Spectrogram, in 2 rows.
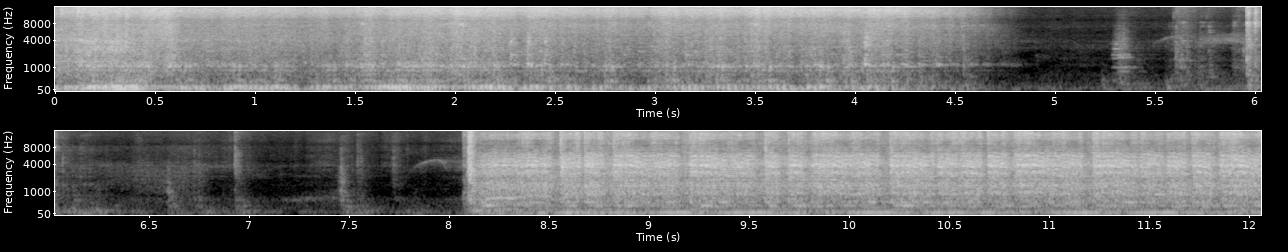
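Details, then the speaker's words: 1981 Dodge B250 Ram van V8, first start after years parked: catches and runs loud but uneven, stumbling and surging, not settling. Rough running; owner thinks it isn't getting enough fuel and the carburetor probably needs rebuilding. "Definitely not getting enough gas. That carburetor probably needs to be rebuilt."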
